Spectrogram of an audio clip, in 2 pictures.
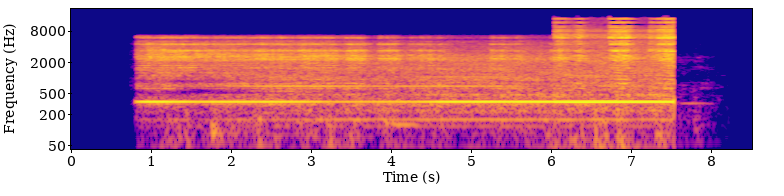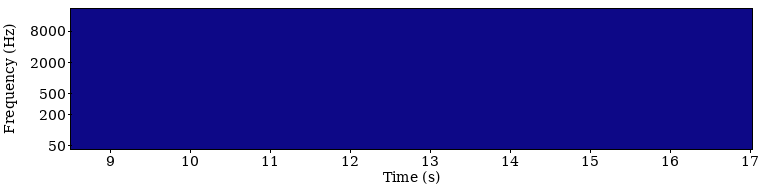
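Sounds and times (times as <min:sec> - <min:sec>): power tool motor humming: 0:00.8 - 0:07.6
loud harsh noise: 0:02.4 - 0:07.6.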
